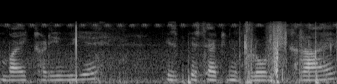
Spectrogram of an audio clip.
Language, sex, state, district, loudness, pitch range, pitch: Hindi, female, Uttar Pradesh, Shamli, -25 LUFS, 195-210 Hz, 200 Hz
